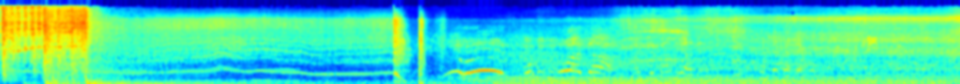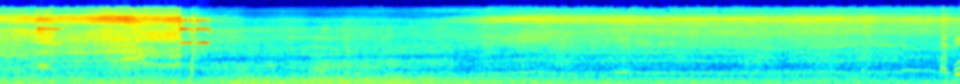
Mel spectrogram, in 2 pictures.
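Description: Loud, steady wind rushing on the microphone of a camera lying in the grass, with faint voices in the background. The end of a music track is heard first, and a sharp knock comes about five seconds in.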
